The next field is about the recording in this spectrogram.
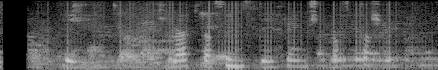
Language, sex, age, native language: Icelandic, female, 13, Icelandic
